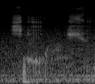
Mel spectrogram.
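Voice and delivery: very soft, voiceless whisper; hushed relish. Shown as a demonstration. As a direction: whisper it to savour each sound. Savouring the word for students.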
